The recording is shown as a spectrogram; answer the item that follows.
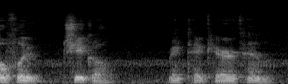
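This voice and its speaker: A man with a very deep, low voice and a dark, mellow, somewhat breathy tone speaks at a fairly slow pace. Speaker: vlogger sharing health update. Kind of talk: personal video diary. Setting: at home. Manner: halting, many fillers.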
